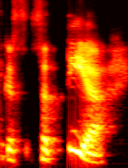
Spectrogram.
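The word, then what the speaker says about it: חסד: board nah kapal kasih ke setia itu diterjemahkan gak Masa Inggris berbagai macam ya faithfull salah satunya kesetiaan nah dalam bahasa aslinya itu adalah Headset ya Ceh Cecep tulisannya get lebih bacanya keset dia nah Kasih setia ini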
